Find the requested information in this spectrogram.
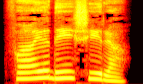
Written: ಫಾಯದೇಶೀರ

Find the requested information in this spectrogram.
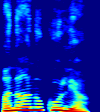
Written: ಆನನುಕೂಲ್ಯ

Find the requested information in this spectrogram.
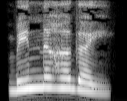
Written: ಬಿನ್ನಹಗೈ

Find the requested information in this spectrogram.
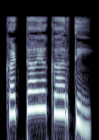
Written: ಕಟ್ಟಾಯಕಾರ್ತಿ

